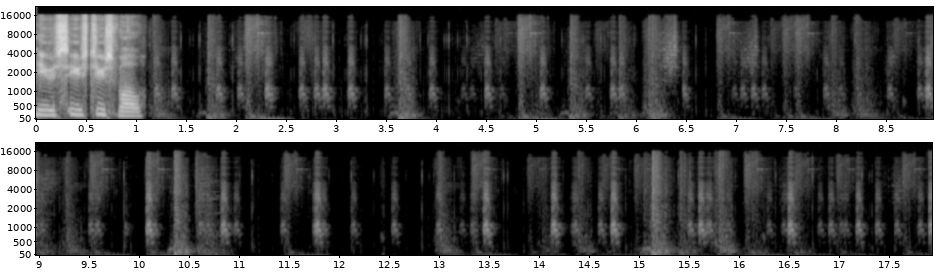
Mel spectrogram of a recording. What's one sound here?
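Footsteps swish through tall grass at a steady walking pace.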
